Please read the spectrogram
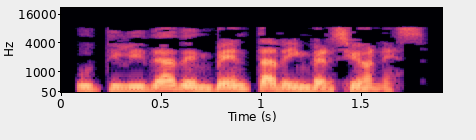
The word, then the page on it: UTILIDAD EN VENTA DE INVERSIONES: spanish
